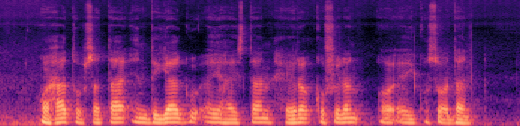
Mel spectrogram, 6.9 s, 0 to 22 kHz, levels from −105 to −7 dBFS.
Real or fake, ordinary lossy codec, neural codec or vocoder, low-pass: real; none; none; none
